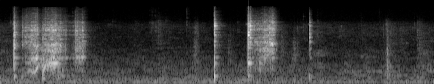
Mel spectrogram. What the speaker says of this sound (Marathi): असं सगळा कुकरमधला आहे ना काढून कढईत घेते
